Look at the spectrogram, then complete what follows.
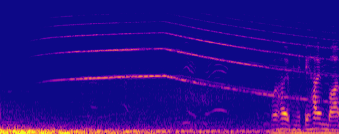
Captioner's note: ambulance siren wails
